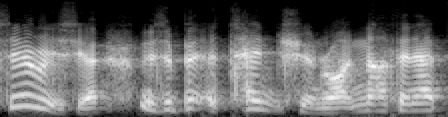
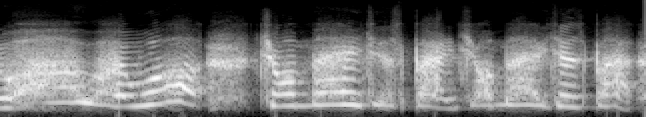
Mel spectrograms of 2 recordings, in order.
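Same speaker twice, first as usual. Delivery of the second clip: high-pitched, amazed fans; high mock-astonished cheering; excited crowd; 8 semitones higher, slower than usual. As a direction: imitate a crowd erupting at a surprise return. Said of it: "people are going".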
